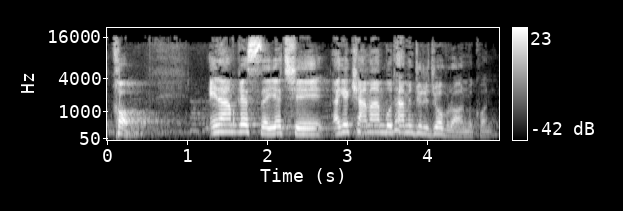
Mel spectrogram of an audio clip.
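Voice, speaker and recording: A man's voice: high voice, sing-song. A man giving an interactive health lecture to a class of parents, quizzing them and leading them in reading aloud together. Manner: quizzes the audience and leads call-and-response. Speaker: health educator. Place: lecture hall with an audience. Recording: long reverb of a lecture hall.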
